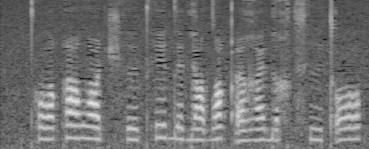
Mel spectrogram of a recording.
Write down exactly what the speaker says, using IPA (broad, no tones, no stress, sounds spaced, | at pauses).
t̪ʰ ɔ q æ ðˤ ə t͡ʃʰ ɘ t̪ʰ e d̪ ɛ ɡ ɛ dˤ ə qʼ ɘ ʁ æ ɡ ɘ χ t͡sʰ ɨ tʼ ɔ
